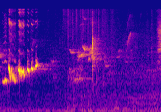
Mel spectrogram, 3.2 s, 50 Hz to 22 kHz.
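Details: Caged white-rumped shama of the blorok type with double leg rings, held at a bird kiosk in Kemayoran, Jakarta, Indonesia, recorded Thursday 19 May at 9 am; a quick burst of bright whistled notes sliding upward, then near quiet.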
